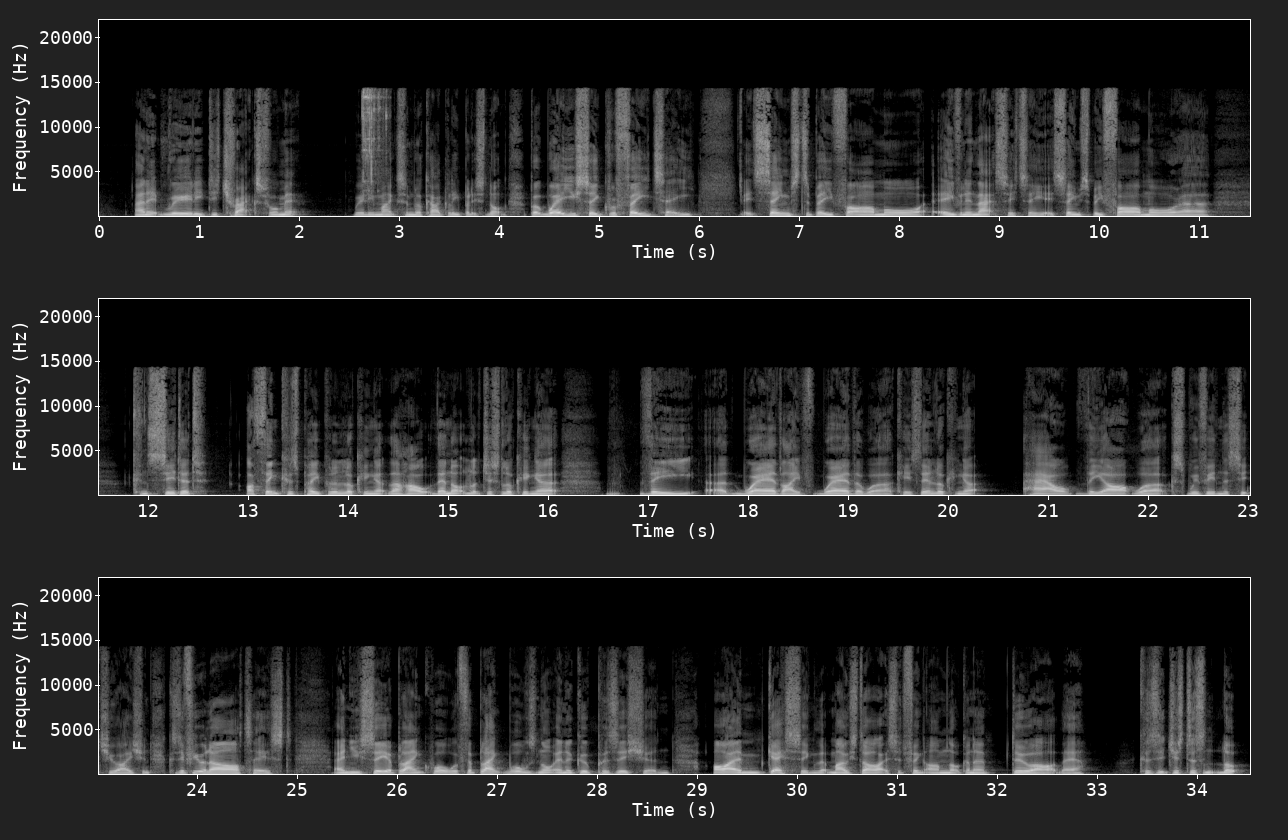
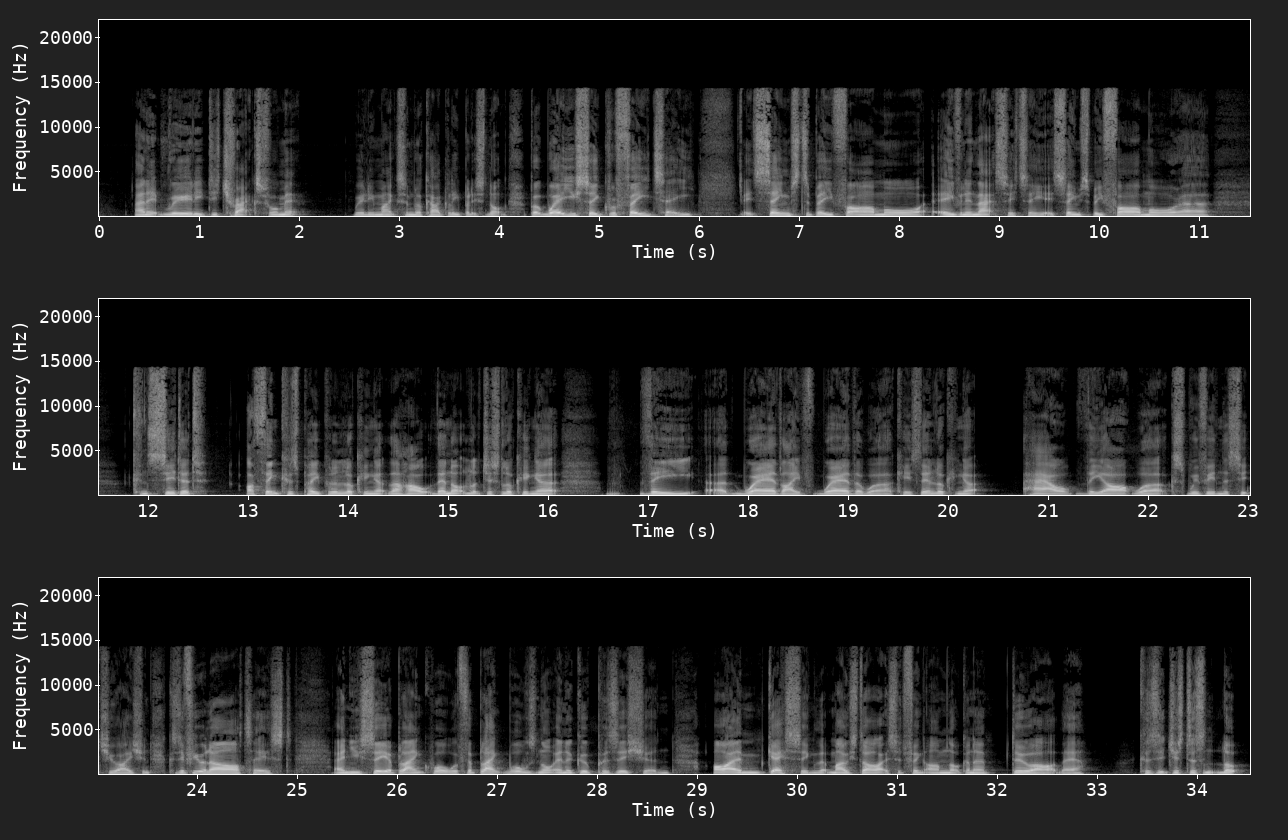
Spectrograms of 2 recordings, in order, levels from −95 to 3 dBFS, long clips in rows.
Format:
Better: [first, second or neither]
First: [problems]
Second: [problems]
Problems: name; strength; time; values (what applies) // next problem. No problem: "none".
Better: second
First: jangling keys; noticeable; at 2.5 s; peak 6 dB below the speech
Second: none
